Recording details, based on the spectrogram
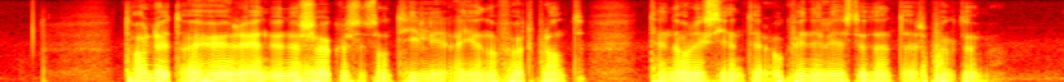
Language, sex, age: Norwegian, male, 49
